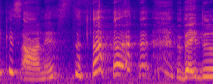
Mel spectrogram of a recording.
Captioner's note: laughter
